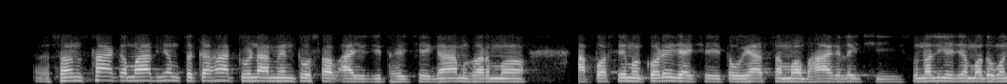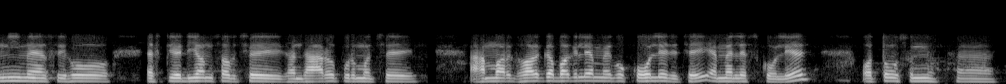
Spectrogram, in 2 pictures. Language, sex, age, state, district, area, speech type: Maithili, male, 18-30, Bihar, Madhubani, rural, conversation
